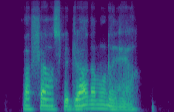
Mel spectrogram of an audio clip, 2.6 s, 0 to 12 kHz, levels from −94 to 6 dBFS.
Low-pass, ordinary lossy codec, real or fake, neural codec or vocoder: 10.8 kHz; Opus, 16 kbps; fake; codec, 44.1 kHz, 2.6 kbps, SNAC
